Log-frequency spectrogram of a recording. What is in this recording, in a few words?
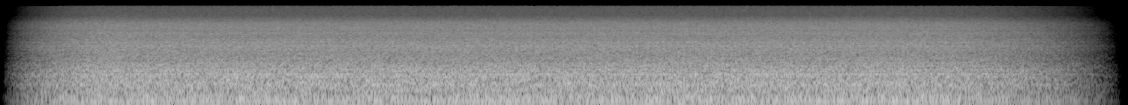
pink noise fan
